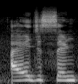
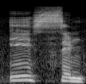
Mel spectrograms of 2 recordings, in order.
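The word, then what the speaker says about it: ascent: क्या रहेगा साइलेंट रहेगा तो इसको एज सेंट नहीं पढ़ना है इसको आप क्या पढ़ोगे इसको आप सी साइलेंट करके ए सेंट पढ़ोगे क्या पढ़ोगे ए सेंट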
